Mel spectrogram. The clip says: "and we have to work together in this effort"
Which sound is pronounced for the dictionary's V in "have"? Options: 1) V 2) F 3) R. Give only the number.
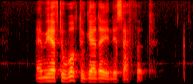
2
